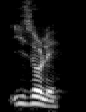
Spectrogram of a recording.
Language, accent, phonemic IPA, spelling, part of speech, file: French, France, /i.zɔ.le/, isolé, adjective / verb / noun, LL-Q150 (fra)-isolé.wav
- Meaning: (adjective) isolated; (verb) past participle of isoler; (noun) an independent rider in the Tour de France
